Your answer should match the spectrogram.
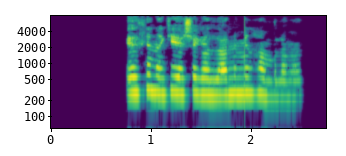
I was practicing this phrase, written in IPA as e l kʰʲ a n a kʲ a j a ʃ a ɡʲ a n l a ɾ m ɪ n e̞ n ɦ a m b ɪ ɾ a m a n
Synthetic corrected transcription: e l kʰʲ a n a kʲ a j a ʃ a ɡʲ a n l a ɾ n ɪ m e̞ n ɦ a m b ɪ l a m a n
